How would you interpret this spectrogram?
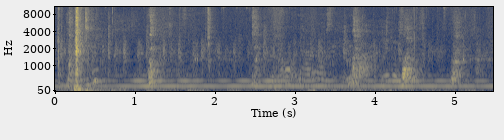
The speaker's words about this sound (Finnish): Mä oletin siis suurempaa haukkua. Mäkin oletin.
